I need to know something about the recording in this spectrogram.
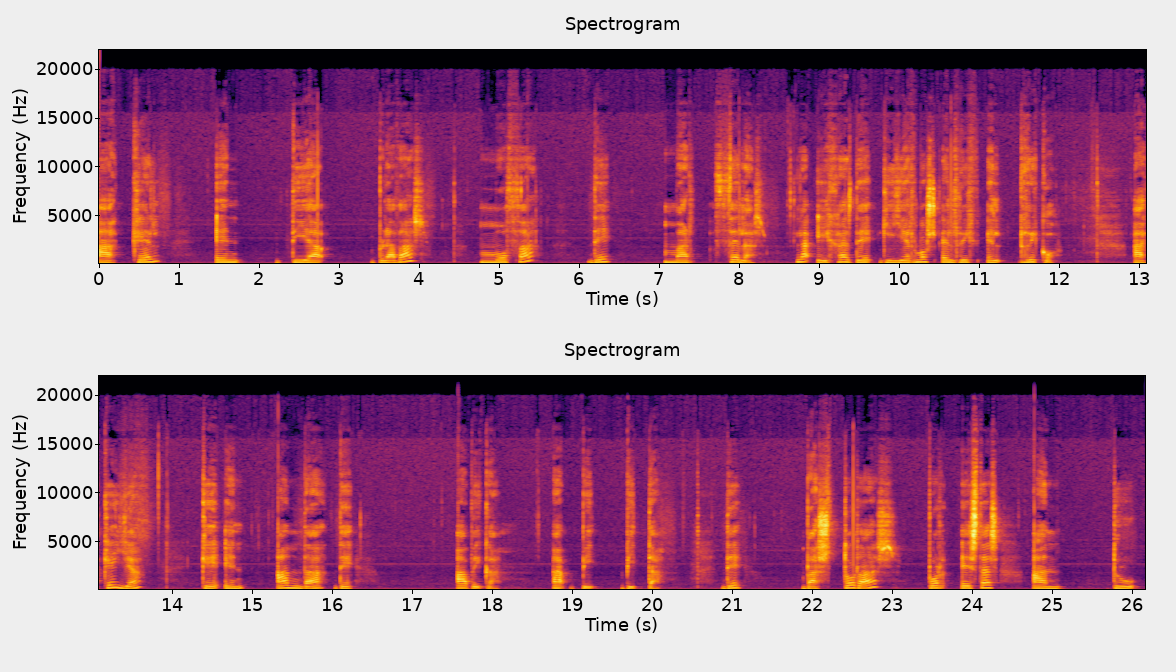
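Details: Person with aphasia reading a Spanish literary text aloud in a recorded reading; halting, with repeated and distorted word attempts; finding: aphasia.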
